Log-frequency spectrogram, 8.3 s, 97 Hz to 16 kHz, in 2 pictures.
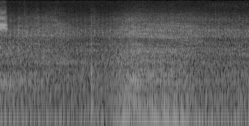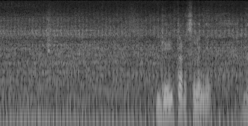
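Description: TVS Apache RR 310 single-cylinder engine idling with an even, rapid pulse. About two seconds in it rises briefly under a little throttle, then settles back to idle.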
